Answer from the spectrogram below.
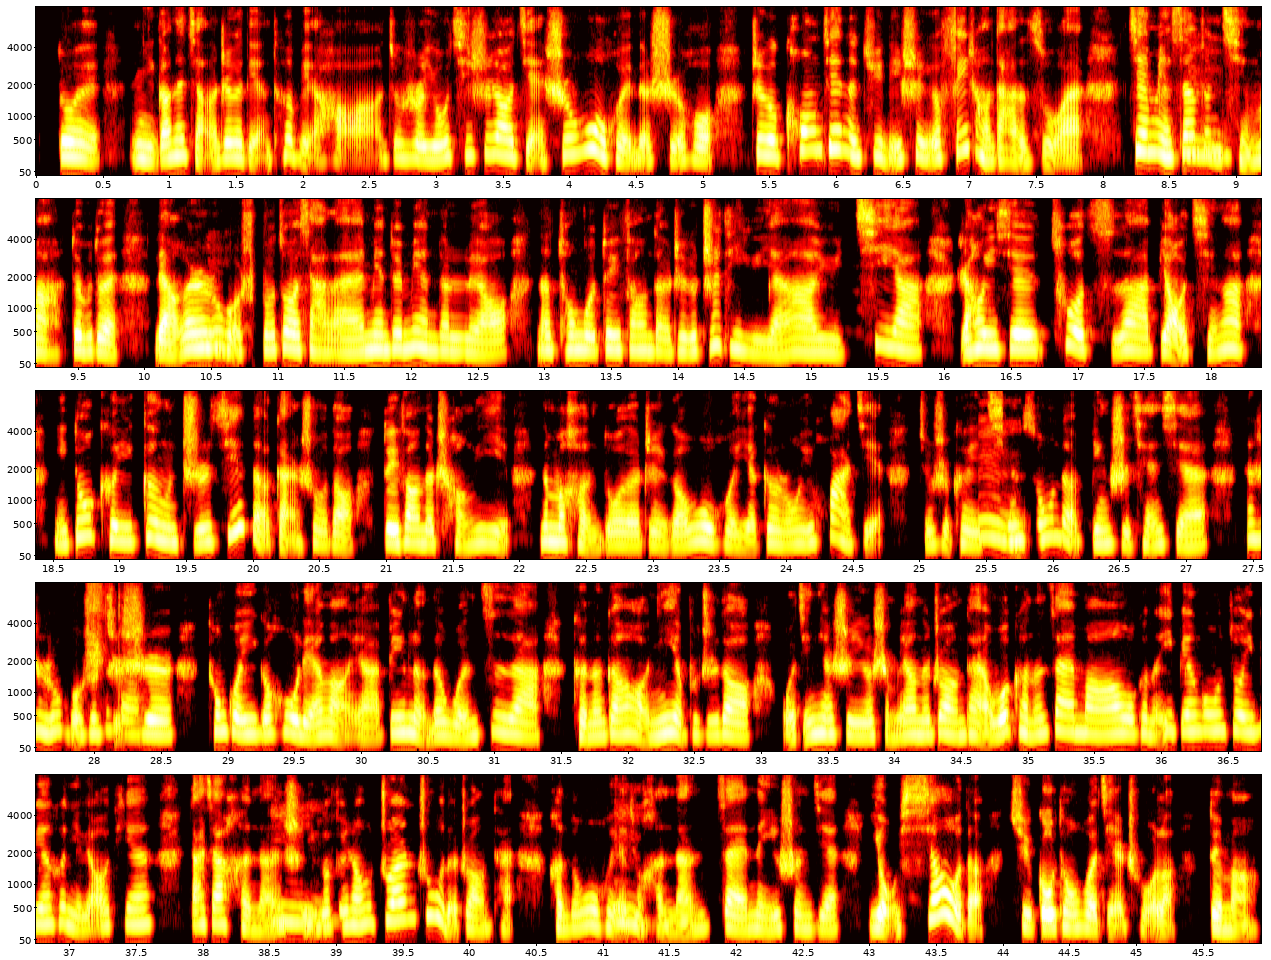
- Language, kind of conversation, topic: Chinese, podcast, 你会怎么修复沟通中的误解？
- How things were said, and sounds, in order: other background noise; stressed: "有效"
